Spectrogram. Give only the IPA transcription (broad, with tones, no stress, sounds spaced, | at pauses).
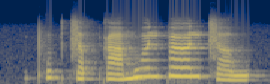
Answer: pʰ ʊ˧ k̚ t͡s ɐ˨ p̚ k aː˨˥ m w ɵ˥ n p œː˥ n t͡s ɐ˨ w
